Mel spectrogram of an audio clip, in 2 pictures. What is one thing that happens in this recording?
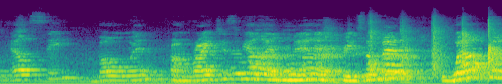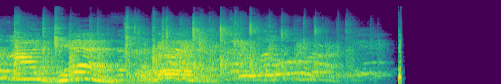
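A woman speaks into a microphone, addressing a room with animation.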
